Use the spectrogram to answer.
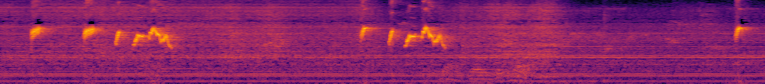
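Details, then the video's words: Red-whiskered bulbul practising its song in the morning: two lively phrases of four or five bouncy whistled notes, then a single clipped note, over a steady mechanical hum. "Chào mào hót - Luyện chào mào hót buổi sáng"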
